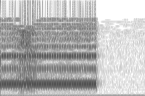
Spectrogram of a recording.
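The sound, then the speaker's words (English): A telephone-line tone from a call dialed up with HyperTerminal software: one steady, buzzy electronic tone with bright overtones holds for about a second, then cuts off abruptly into near silence. “Now this one should pick up. I dialed up into this phone using Hyper Terminal.”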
